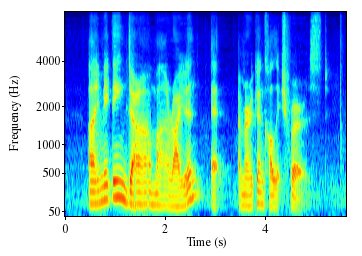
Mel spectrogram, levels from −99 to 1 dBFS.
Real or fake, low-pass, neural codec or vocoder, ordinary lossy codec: fake; none; codec, 16 kHz, 0.7 kbps, FocalCodec; none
